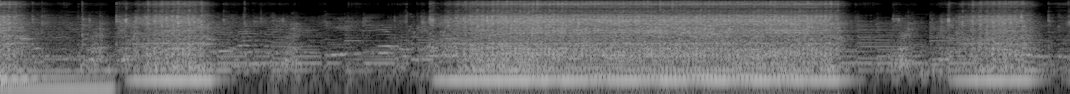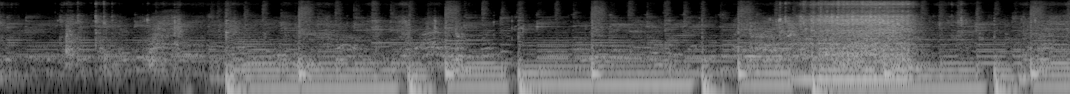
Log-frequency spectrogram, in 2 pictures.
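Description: Sewing machine stitching a foot-wide seam on an apple cut shirt, running in several long bursts with short pauses between them, then shorter start-stop runs mixed with handling clicks and knocks near the end.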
